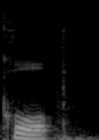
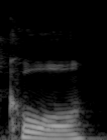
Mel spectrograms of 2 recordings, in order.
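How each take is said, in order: First: The word ends with a P sound. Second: The word ends without a P sound. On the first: The speaker calls it wrong. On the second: The speaker calls it right.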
